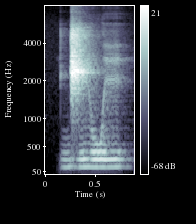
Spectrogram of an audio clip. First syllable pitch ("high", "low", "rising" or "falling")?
high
